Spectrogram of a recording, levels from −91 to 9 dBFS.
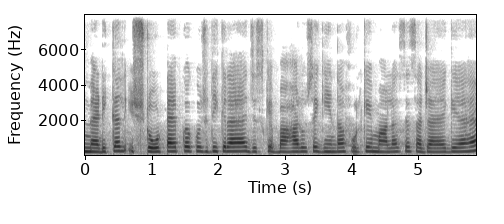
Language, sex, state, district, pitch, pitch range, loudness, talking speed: Hindi, female, Odisha, Nuapada, 225 Hz, 215-245 Hz, -17 LUFS, 195 wpm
